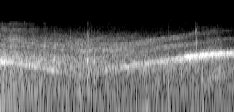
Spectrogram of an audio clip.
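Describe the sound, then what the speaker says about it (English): An ambulance siren in Wales wails with a slow rising and falling pitch, fairly loud and passing nearby over light traffic noise. "Oh no, ambulance."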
